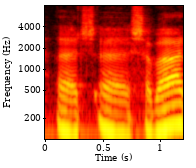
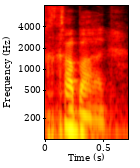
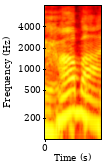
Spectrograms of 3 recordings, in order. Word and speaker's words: Chabad: That it's not Shabbat, it's Chabad. Oh, okay. But it's okay. I stand corrected, or I sit corrected. Say it again. Chabad. So Chabad. It's like Hanukkah. Like challah. Chana, like challah. Like challah. Then I understand Chabad.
